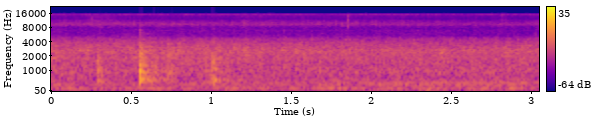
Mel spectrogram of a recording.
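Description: Jackfruit curry fries with spices in hot oil, giving a soft, steady sizzle with a few brief clicks and scrapes of stirring close by.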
